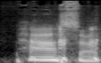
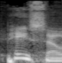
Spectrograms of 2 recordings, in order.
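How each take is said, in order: First: The first vowel sounds like 'ah'. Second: The first vowel sounds like 'ay'. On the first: The speaker calls it right. "Soft A" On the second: The speaker calls it wrong. "Just don't say peso. It's not currency"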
